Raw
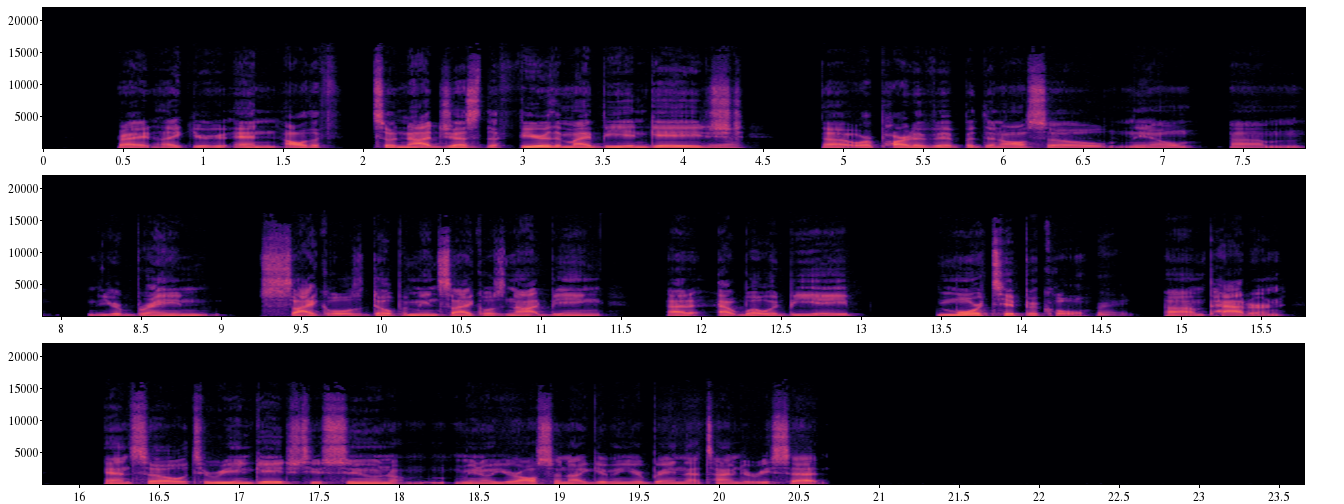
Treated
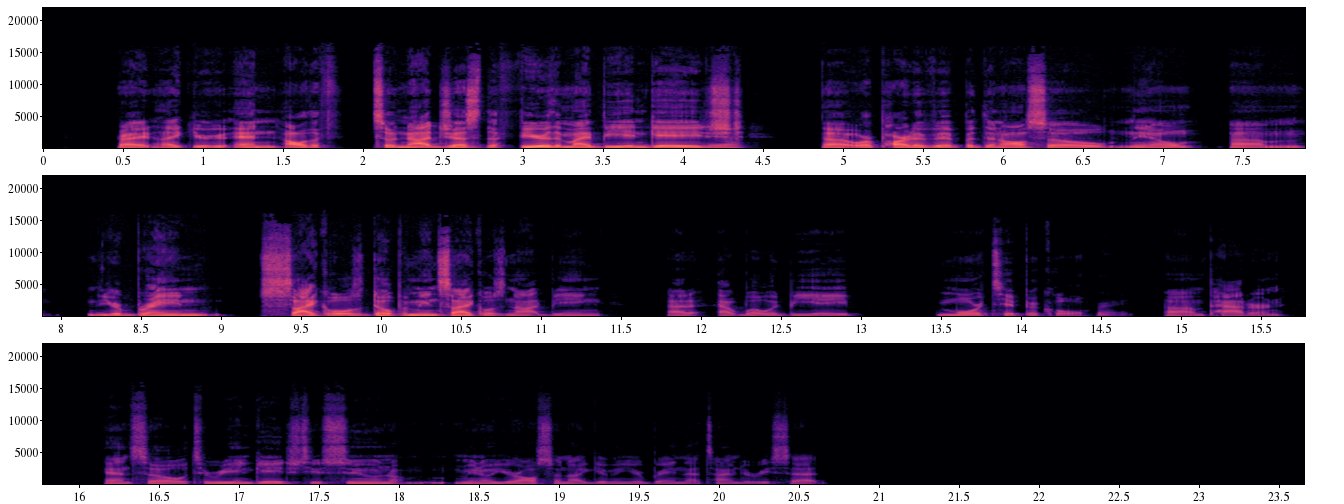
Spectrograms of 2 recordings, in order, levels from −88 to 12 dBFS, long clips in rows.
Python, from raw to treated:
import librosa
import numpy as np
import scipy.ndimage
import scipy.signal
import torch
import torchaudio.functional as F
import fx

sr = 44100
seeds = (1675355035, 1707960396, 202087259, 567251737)

y = fx.gain(x, sr, db=fx.line((10.51, 3.0), (10.96, -9.5), (18.63, -9.5), (19.37, -16.0)))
